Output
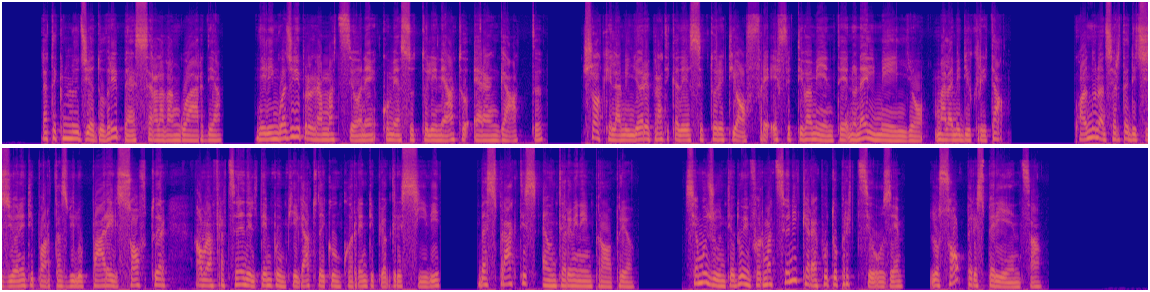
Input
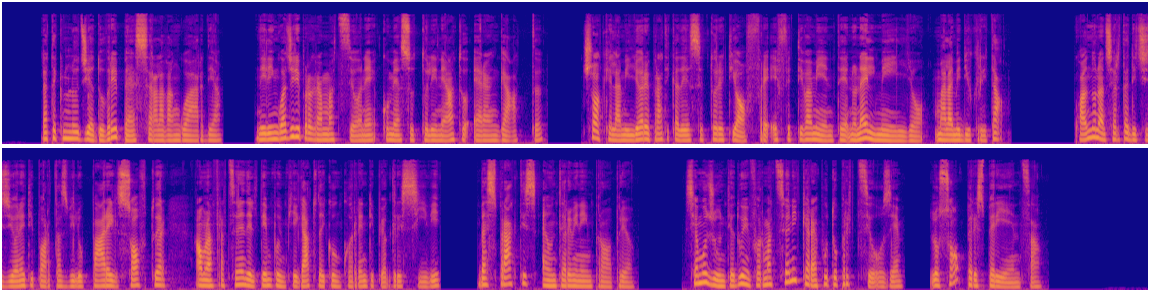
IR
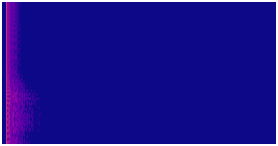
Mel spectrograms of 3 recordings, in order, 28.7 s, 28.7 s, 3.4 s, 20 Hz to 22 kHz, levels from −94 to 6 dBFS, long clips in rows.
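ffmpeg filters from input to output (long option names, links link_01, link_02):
-af "alimiter=limit=-14dB:level=0:latency=1:release=25,tiltshelf=frequency=970:gain=-5,aeval=exprs='(tanh(20*val(0)+0.2)-tanh(0.2))/20':channel_layout=same"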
